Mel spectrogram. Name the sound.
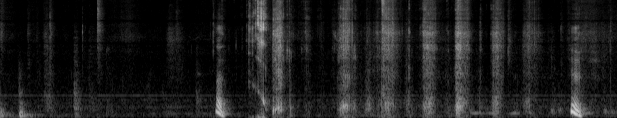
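crunching on potato chips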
